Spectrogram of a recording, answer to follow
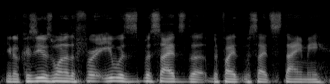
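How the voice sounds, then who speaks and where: A man's voice: mid-range voice, steady tone, fast, darkish tone, dry recording. A man co-hosting a podcast in casual, informal chat with some swearing. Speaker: podcast co-host.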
